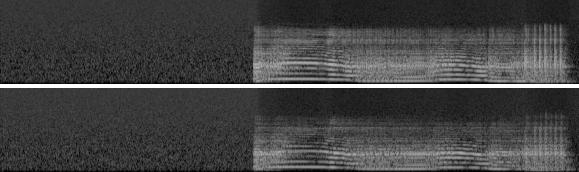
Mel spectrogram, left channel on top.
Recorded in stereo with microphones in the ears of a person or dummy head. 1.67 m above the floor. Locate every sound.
2.5 s a squeak: 50° left (ahead or behind), 1.8 m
